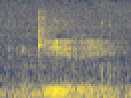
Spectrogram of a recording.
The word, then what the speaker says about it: Garioch: Is that the right pronunciation, Geary? Geary? Yeah. It's spelt Garioch, but anyway, Geary.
